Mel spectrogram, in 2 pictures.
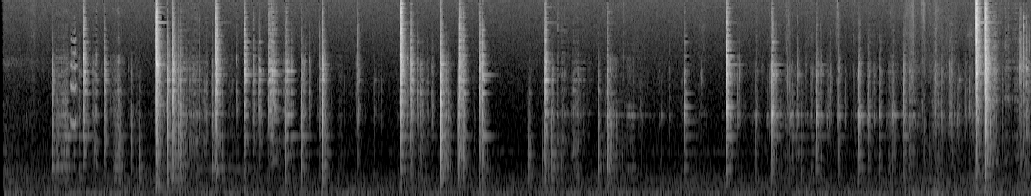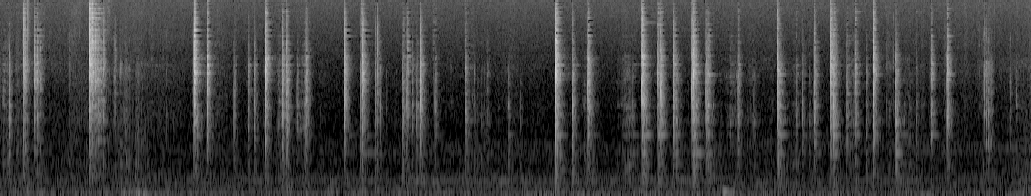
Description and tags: Metal rattling
A rattling sound of metal against metal. Can be used for equipment in movement, I used it for soldiers carrying metal weapons.
gear, weapons, movement, rattle, rattling, hitting, equipment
